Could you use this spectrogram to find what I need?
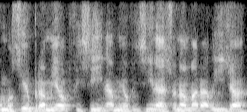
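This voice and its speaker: Fairly quick speech from a man, medium in pitch. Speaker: philately lecturer. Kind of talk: lecture. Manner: soft-spoken, calm.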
